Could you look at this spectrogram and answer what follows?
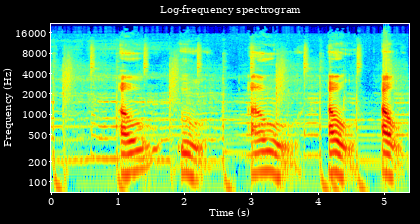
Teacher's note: This is another glide vowel. First say O, and then glide into U. O, U, O. Oftentimes I hear it just sounding like ow.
